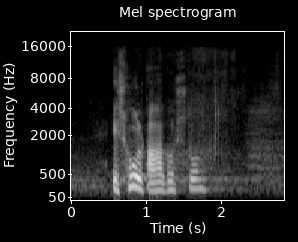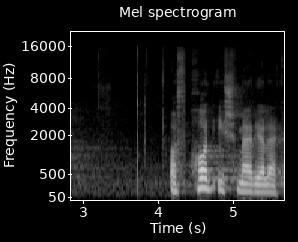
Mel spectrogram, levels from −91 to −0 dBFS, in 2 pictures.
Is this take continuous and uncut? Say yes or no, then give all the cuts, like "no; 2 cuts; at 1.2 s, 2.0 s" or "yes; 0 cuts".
no; 2 cuts; at 1.0 s, 4.4 s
